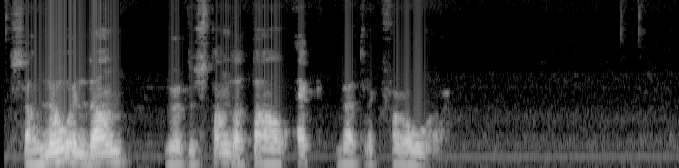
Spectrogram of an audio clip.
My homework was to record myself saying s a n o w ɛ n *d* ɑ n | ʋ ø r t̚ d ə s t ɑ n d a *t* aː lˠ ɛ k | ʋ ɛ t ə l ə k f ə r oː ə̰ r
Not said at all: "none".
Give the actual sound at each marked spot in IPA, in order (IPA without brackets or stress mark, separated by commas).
d, t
